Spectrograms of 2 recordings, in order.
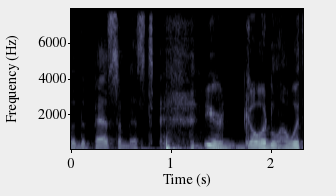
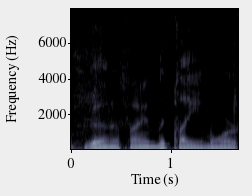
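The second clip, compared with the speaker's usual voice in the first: mopey donkey voice, lower; 7 semitones lower than usual. Describing someone who always assumes the worst, doing an Eeyore impression. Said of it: "pretty good impersonation of Eeyore".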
